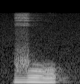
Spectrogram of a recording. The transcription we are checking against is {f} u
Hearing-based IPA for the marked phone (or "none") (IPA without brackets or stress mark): v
